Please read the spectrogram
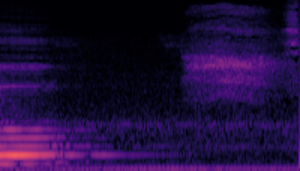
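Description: A man's voice drawing out a long 'oo' vowel at the end of a spoken word, fading out within the first second. A brief breath follows before he speaks again.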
